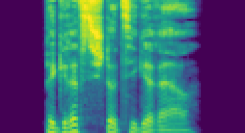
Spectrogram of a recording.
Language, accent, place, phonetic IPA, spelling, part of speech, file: German, Germany, Berlin, [bəˈɡʁɪfsˌʃtʊt͡sɪɡəʁɐ], begriffsstutzigerer, adjective, De-begriffsstutzigerer.ogg
- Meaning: inflection of begriffsstutzig: 1. strong/mixed nominative masculine singular comparative degree 2. strong genitive/dative feminine singular comparative degree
